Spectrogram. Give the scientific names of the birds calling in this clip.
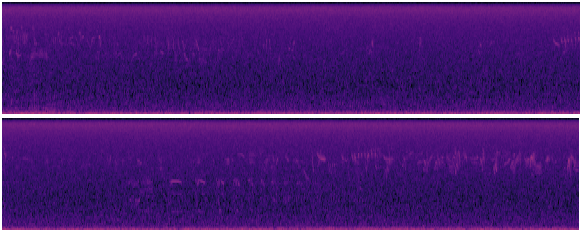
Leiothrix lutea, Alauda arvensis, Zosterops japonicus, Pternistis erckelii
